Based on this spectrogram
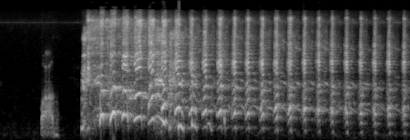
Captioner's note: laughter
